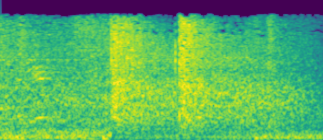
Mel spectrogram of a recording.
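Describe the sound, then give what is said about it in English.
Two sharp, booming gunshot cracks, about a second apart, from a staged play shown in a video, burst out of the video soundtrack over a dense, steady wash of background noise and muffled voices. “Now, that gunshot you heard, that was from that play.”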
